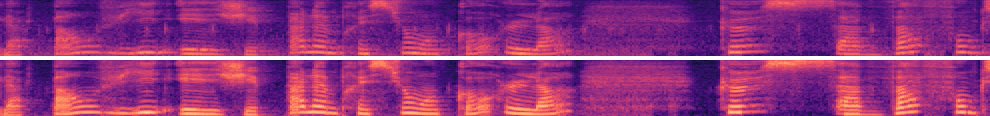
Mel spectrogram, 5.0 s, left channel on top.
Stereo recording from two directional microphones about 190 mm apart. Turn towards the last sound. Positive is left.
turn(degrees=-45)  # may be behind; listen again after turning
